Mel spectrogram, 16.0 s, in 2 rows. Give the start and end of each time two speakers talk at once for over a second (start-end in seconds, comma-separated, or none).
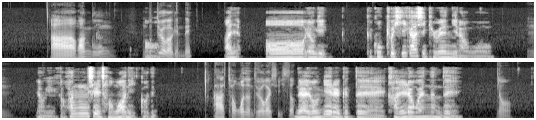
none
